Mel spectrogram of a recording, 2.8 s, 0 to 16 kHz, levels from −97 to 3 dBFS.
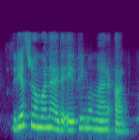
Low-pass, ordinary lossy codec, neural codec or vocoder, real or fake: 7.2 kHz; none; codec, 16 kHz, 1 kbps, X-Codec, HuBERT features, trained on balanced general audio; fake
